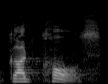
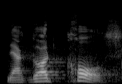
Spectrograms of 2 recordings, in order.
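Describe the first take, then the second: First: Said in the usual way. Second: "God" slow and weighty, stressed on "God"; slow emphatic stress. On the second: Shown as a demonstration. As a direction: lean hard on "God", drawn out. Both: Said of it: "Notice what I'm saying".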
